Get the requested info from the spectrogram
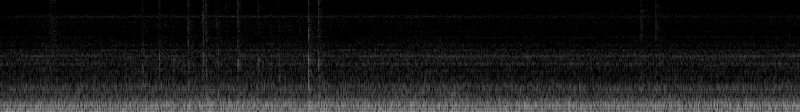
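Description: Computer keyboard typing: a run of keystrokes in the first three seconds, then two more clicks a little past the middle, over a steady low room hum.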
